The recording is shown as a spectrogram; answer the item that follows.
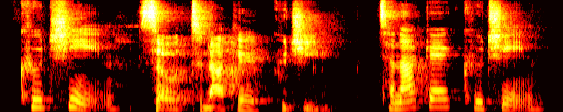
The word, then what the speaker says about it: Kučin: And then the second word is the word for bird, Kučin. Kučin.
